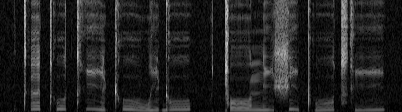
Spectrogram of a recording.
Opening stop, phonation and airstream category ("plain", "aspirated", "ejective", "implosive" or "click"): ejective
